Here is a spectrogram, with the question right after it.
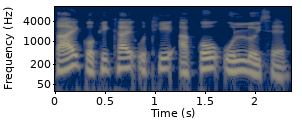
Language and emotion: Assamese, neutral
